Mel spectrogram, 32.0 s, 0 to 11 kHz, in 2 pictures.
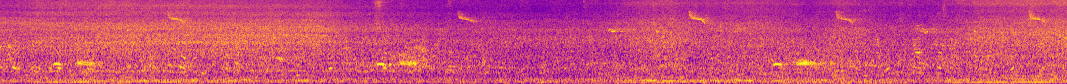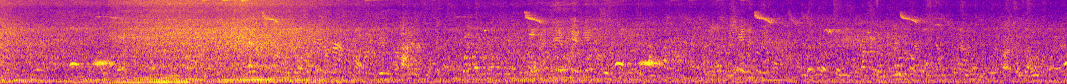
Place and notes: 全安公園, 大安區, Taipei City - in the Park
in the Park, After a rain, Traffic Sound, birds sound, The elderly and children
Zoom H2n MS+ XY
Da’an District, Taipei City, Taiwan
